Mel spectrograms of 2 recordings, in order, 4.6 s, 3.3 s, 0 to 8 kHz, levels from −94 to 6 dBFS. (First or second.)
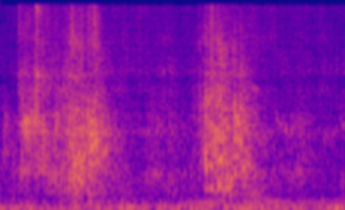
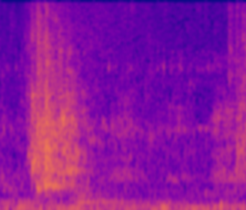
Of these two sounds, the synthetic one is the first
